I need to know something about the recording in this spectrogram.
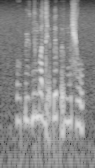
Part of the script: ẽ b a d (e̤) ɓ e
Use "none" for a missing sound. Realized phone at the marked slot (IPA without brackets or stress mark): ḛ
